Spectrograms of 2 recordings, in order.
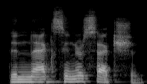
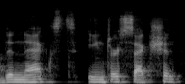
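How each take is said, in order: First: The T sounds are dropped. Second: The T sounds are pronounced. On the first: "você vai ouvir muito a pessoa pronunciar next intersection" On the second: "também está correto"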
